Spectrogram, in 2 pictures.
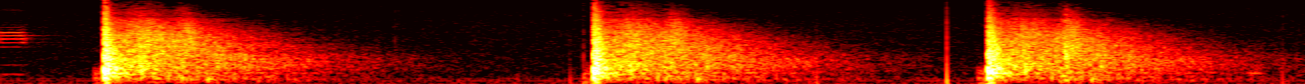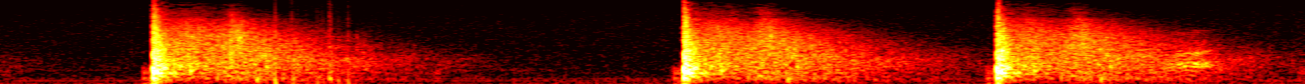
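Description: Six loud gunshots ring out one at a time at a shooting competition, a couple of seconds apart, each a sharp crack followed by a long echoing decay across an open range.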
